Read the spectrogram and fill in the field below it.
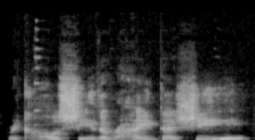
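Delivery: a hint of a slow bug voice rising at the end; lightly voiced hopeful roach; roach asking. Roach asks the toddler.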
